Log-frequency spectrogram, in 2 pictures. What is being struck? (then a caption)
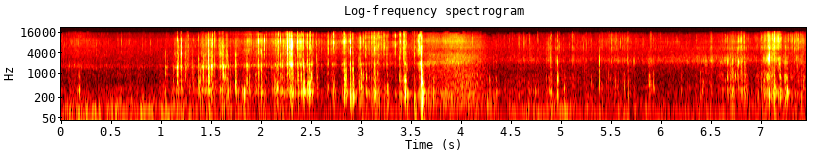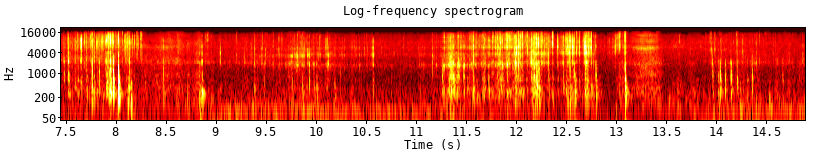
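Open-weave foam rubber grip mat. A brown open-weave sticky foam rubber grip mat draped over a microphone is scratched with long nails and squeezed at the sides by hands. It makes dense crackling, crinkling and tearing-like bursts with bright texture, coming in clusters separated by quieter stretches of soft rustle.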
